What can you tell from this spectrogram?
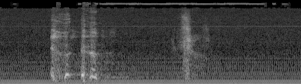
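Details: Child living with allergies, constant coughs and sneezes: two quick dry coughs, then one more a second later, over a steady hum; repeated coughing.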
